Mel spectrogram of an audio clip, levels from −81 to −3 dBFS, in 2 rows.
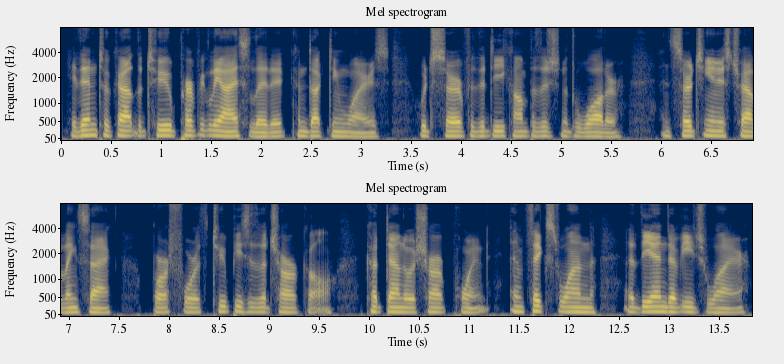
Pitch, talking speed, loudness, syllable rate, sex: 120 Hz, 195 wpm, -21 LUFS, 5.5 syllables/s, male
